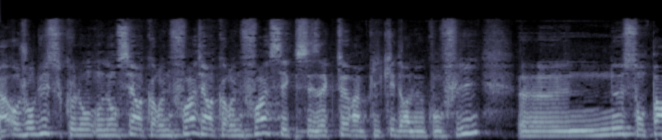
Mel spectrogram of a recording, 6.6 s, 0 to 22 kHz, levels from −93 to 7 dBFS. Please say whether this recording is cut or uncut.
cut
